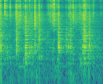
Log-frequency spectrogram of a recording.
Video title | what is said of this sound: The Truth About Air Fryers. Do They Actually Work? | that is so crispy it's like literally you can hear the crispiness on the bowl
